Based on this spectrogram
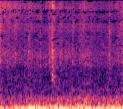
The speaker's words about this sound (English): There he is. I'm driving past him again. Just turned around.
